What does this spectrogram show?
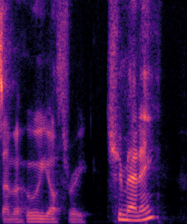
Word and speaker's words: Tchouameni: Tchouameni. Am I saying it right? Tchouameni? Tchouameni, yeah. Tchouameni?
